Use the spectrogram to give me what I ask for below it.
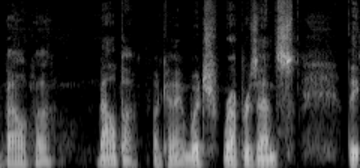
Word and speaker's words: BALPA: Is that the way you'd pronounce that, Nick? BALPA? Yeah, that's right, BALPA.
